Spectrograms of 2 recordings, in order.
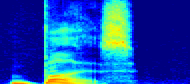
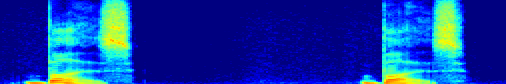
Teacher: focus on sustaining the voiced vibration all the way through the final Z sound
